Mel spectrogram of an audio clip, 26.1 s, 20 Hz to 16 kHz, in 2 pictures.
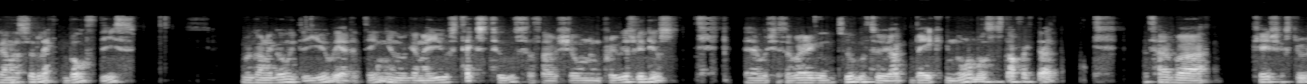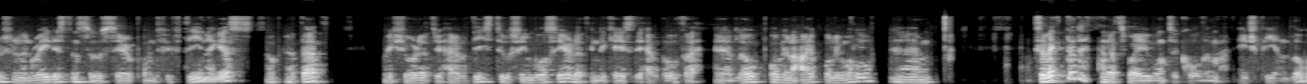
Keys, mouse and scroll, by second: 1.6 shift+click, 3.1 click, 8.2 shift+middle click.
